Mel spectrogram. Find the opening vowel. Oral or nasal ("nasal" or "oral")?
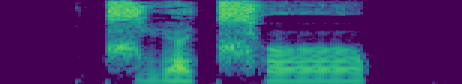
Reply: oral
